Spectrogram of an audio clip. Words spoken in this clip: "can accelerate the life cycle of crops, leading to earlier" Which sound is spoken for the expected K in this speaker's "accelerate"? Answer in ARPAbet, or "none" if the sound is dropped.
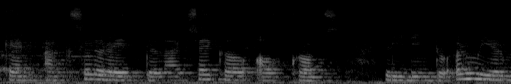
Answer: K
